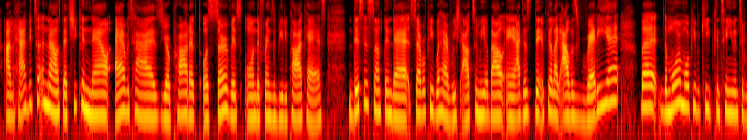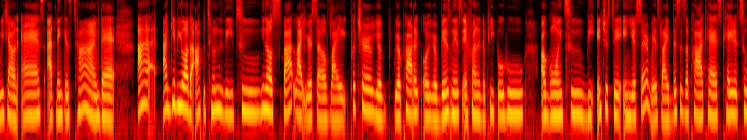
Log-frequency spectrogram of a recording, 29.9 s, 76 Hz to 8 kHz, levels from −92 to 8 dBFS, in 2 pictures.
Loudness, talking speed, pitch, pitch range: -30 LUFS, 205 wpm, 180 Hz, 170-200 Hz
